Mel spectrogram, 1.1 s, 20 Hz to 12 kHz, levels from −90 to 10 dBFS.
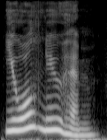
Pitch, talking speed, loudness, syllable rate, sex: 235 Hz, 225 wpm, -13 LUFS, 4.3 syllables/s, female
